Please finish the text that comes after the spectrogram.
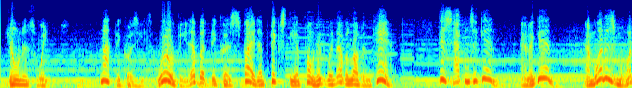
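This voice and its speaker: Swooping, streetwise New storyteller. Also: male voice, fairly high pitch. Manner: stiffly formal slang, avoids contractions. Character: streetwise Broadway guy narrating gangster tales, genial and wry. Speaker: narrator and lead character. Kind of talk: 1940s radio acting, slangy first-person storytelling. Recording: old 1940s radio recording, thin phone-like sound.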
